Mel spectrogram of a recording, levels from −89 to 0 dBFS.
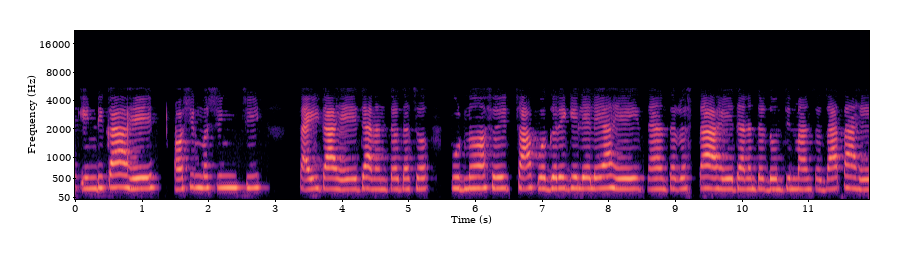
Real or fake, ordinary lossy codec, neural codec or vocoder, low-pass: real; none; none; 5.4 kHz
